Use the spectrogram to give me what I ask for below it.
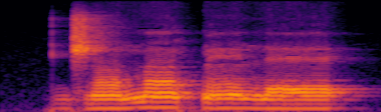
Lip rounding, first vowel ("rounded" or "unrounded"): unrounded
